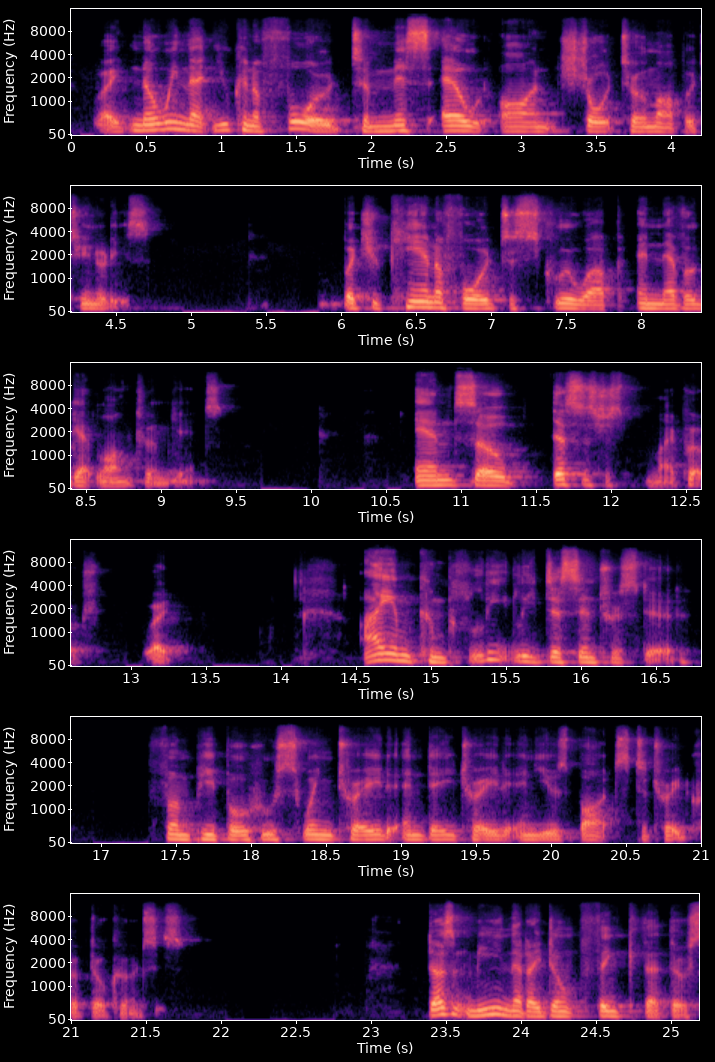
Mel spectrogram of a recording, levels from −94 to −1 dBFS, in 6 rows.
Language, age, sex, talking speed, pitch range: English, 30-49, male, 140 wpm, 125-155 Hz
